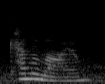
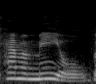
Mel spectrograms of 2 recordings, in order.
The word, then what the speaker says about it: chamomile: You said it in like a British way. – Chamomile. – Yeah, mile. – I would say chamomile, but that's when, you know, my uncultured American self.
